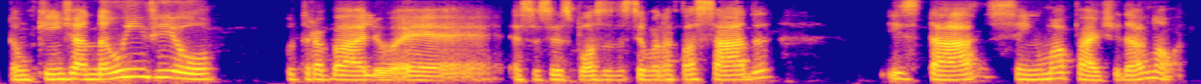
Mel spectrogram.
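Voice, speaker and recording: A woman's voice: fairly low pitch, a little slow, vocal fry, dry recording. Patient Brazilian woman teaching a class. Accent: Brazilian Portuguese. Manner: patient, explains step by step, often checks with "tá?". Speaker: Spanish teacher. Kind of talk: recorded online class.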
